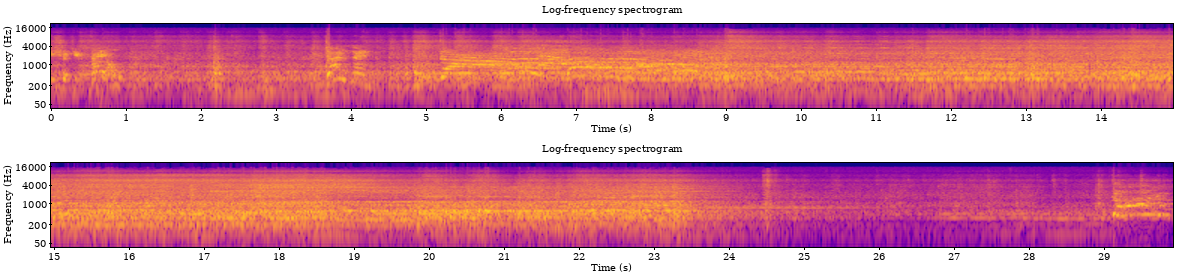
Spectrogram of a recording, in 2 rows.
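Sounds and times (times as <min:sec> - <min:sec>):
churning water rushing: 0:00.0 - 0:29.9
orchestral score: 0:00.0 - 0:29.9.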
